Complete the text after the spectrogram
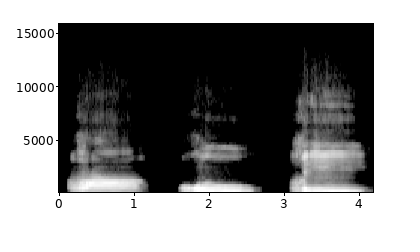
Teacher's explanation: حلق کے اوپر والے حصے سے نکلے گا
